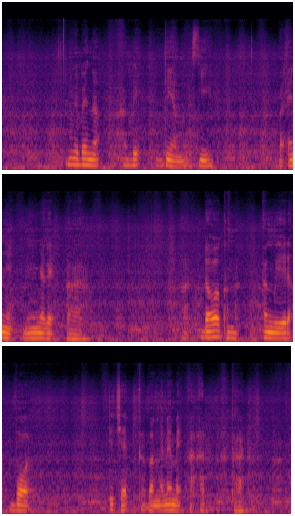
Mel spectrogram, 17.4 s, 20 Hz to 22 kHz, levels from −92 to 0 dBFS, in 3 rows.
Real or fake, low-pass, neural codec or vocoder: fake; 14.4 kHz; autoencoder, 48 kHz, 32 numbers a frame, DAC-VAE, trained on Japanese speech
